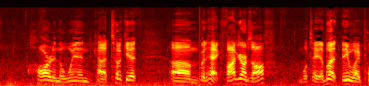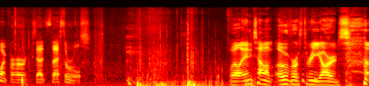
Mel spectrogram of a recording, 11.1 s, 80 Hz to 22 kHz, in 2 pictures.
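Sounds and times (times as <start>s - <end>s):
heavy thuds: 7.5s - 9.7s
low rumbling on microphone: 7.5s - 9.8s.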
